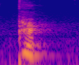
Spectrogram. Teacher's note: 리을 기억, 여기에서 리을이 탈락되죠. 닭.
